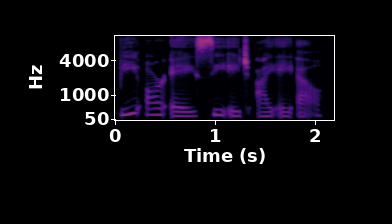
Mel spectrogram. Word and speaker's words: brachial: And so it's like break, like, but with the H. Yeah, good catch. It's spelled Brachial, not break. The H makes a K sound, like in Christmas or Chrome. So it sounds like brachial.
